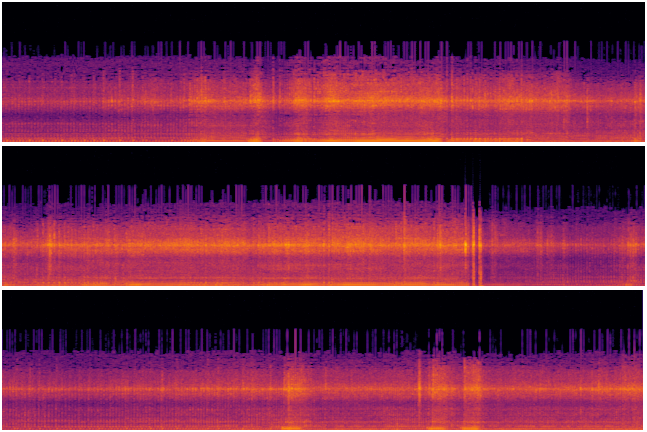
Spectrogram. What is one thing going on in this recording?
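A dirt bike engine revs and rumbles up close, rising and falling in pitch.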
